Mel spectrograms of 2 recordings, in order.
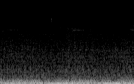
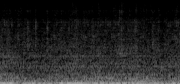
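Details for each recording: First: Suzuki Katana after electric fan and thermostat install, hot at working temperature, fan just switched off: low steady rumble at 100-200 rpm idle, no knocks, misses or hunting; holds stable low idle without stalling. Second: Suzuki Katana after fitting electric fan and thermostat, engine not yet at working temperature: low, uneven idle around 100-200 rpm shaking the bonnet stay, wavering as if about to die.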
